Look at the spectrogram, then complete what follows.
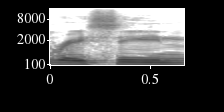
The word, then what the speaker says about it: Racine: and Racine Wisconsin I actually had to call Racine uh one of the stores there just to find out how to pronounce the name correctly you got to get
